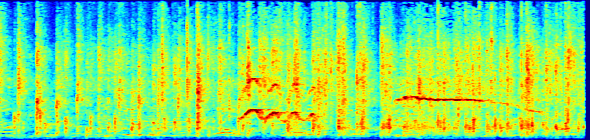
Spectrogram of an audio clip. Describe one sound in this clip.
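A crowd of guests chatters and cheers loudly in an echoing hall.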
